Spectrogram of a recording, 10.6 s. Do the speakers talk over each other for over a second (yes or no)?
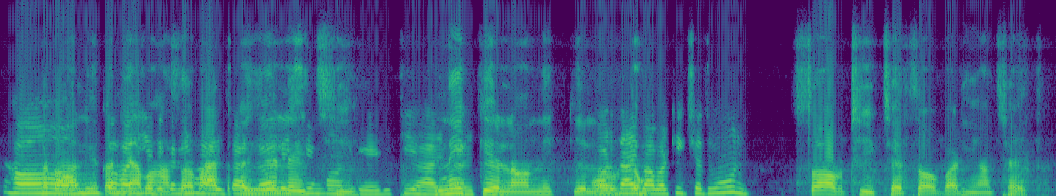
yes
